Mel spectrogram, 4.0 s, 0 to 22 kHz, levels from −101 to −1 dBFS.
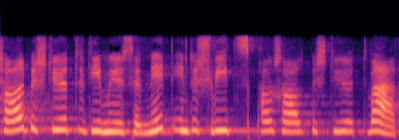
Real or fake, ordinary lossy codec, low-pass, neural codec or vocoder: real; none; 7.2 kHz; none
